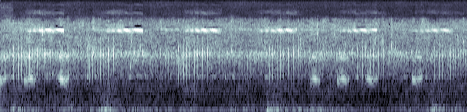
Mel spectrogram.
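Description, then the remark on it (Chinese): A chorus of toads croaking together in a paddy field, overlapping calls with repeated short pulses and a steady high-pitched ringing layer, fairly loud and continuous with no talking. “蛤蟆在水田里群叫，深夜静听，往往变成一种金属音，很是特别。”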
